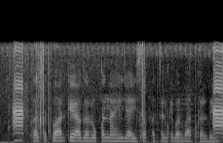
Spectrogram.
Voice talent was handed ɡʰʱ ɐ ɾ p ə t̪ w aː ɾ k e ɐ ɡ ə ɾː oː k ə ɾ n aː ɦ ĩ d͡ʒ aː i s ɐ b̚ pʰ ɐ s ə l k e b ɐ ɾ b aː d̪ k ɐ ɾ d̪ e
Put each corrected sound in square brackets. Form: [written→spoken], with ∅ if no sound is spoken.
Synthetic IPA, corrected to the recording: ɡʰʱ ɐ ɾ p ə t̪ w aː ɾ k e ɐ ɡ ə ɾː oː k ə [ɾ→l] n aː ɦ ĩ d͡ʒ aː i s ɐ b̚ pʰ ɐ s ə l k e b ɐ ɾ b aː d̪ k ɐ ɾ d̪ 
